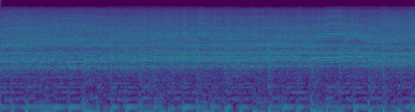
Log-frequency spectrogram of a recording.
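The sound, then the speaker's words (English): A vocal effect made by saying "wow" into a microphone with heavy distortion added, for a bat sequence: a loud, pulsing "wow" repeating in a steady rhythm, buzzing and gritty with a deep droning low end, running continuously without any talking. “So I just basically got a microphone and went wow, wow, wow. And then I put loads of distortion on it.”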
